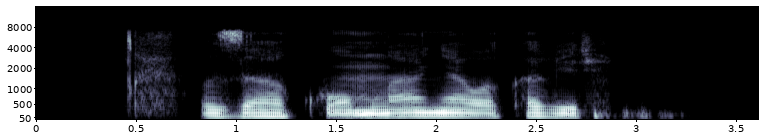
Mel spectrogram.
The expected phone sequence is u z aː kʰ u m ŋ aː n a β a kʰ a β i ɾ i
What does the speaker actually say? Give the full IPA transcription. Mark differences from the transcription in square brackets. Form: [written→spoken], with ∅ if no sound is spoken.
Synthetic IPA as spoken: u z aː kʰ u m ŋ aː [n→ɲ] a [β→w] a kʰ a β i ɾ i

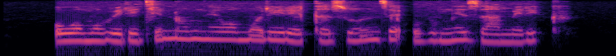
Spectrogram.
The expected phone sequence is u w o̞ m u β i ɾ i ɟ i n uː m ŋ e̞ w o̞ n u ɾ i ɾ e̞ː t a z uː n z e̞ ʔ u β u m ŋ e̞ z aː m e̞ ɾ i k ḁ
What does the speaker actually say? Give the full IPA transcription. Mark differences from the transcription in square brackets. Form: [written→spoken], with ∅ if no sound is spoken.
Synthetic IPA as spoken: u w o̞ m u β i ɾ i ɟ i n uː m ŋ e̞ w o̞ [n→m] u ɾ i ɾ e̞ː t a z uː n z e̞ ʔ u β u m ŋ e̞ z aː m e̞ ɾ i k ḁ

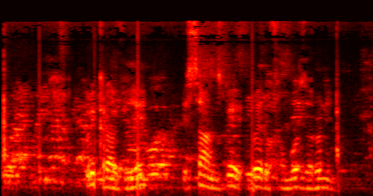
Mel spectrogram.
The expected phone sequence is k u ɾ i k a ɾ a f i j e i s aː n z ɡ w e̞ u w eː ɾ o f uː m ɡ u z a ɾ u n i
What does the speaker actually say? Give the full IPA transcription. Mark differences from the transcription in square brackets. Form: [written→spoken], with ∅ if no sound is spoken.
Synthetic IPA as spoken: k u ɾ i k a ɾ a [f→v] i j e i s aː n z ɡ w e̞ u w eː ɾ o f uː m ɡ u z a ɾ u n i

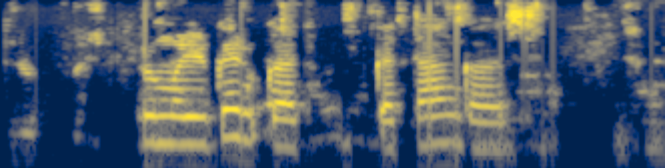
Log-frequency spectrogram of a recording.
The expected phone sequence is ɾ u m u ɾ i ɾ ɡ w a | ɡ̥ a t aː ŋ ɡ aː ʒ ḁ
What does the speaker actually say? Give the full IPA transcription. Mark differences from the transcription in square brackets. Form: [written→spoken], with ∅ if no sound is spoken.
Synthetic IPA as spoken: ɾ u m u ɾ i ɾ ɡ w [a→e] | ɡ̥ a t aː ŋ ɡ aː [ʒ→z] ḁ

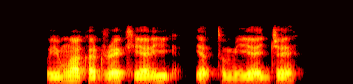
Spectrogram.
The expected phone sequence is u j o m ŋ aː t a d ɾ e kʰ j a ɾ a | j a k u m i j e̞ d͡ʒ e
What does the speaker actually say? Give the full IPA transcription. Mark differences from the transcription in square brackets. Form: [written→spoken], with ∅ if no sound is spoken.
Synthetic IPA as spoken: u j [o→u] m ŋ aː [t→k] a d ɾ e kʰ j a ɾ [a→i] | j a [k→t] u m i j e̞ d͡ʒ e

